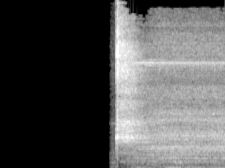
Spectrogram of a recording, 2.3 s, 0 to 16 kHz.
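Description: A grinder demo rig's motor is switched on about halfway in, starting abruptly after silence and then running steadily with a faint high steady tone over its running noise. The rotor carries a plasticine correction mass and is now balanced, its vibration down to about 0.5 mm/s.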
